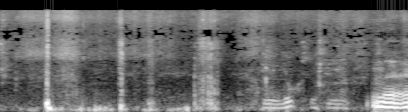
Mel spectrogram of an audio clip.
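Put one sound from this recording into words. A shovel cuts into grassy soil with thuds and scrapes.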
